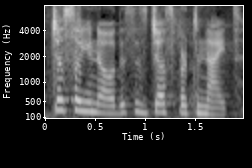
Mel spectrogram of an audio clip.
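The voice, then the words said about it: Poor put-on Israeli accent. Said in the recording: “I have a really bad Israeli accent.”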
